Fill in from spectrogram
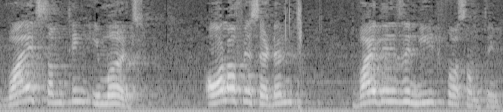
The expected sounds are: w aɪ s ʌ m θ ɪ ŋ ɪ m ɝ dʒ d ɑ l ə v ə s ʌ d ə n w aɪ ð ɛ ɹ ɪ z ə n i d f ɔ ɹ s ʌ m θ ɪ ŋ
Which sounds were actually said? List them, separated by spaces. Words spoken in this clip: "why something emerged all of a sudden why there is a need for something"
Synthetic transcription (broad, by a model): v aɪ s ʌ m t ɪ ŋ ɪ m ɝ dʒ ɑ l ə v ə s ʌ d ə n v aɪ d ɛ ɹ ɪ z ə n i d f ɔ ɹ s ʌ m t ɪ ŋ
